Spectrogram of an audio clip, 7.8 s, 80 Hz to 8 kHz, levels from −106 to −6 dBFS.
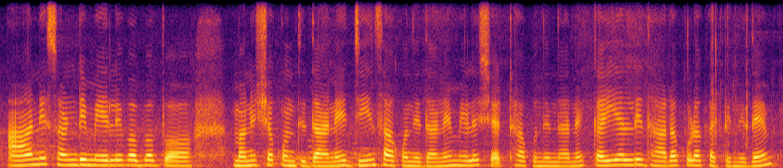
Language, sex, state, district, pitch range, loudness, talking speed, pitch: Kannada, female, Karnataka, Bidar, 205-235 Hz, -17 LUFS, 120 wpm, 225 Hz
